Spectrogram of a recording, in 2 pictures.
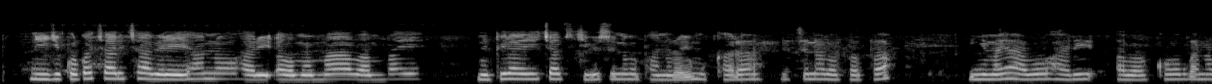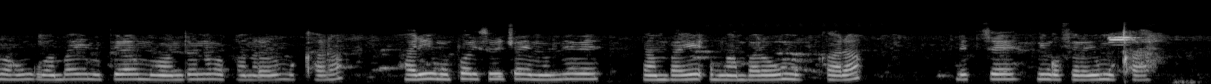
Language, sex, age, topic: Kinyarwanda, female, 25-35, government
